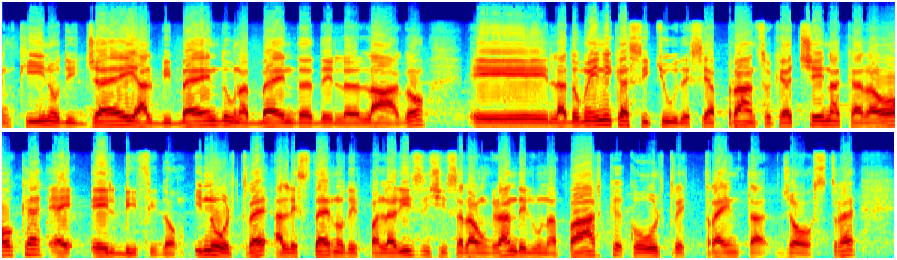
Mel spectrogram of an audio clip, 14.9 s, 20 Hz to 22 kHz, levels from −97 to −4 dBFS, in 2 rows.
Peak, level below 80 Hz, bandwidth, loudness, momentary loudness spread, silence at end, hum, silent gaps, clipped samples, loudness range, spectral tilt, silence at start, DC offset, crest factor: 0 dBFS; -44 dBFS; 19.5 kHz; -9 LUFS; 7 LU; 0.05 s; none; none; 2%; 2 LU; -4 dB/octave; 0 s; 1%; 10 dB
